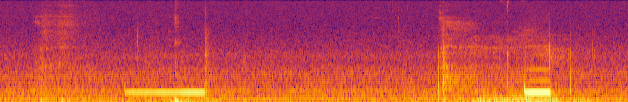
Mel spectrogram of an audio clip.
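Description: A telephone ringback tone sounds while a call is being placed: a steady low beep of about a second, then a long pause before another beep starts near the end, over faint background noise.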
